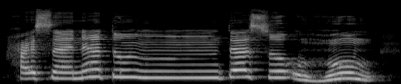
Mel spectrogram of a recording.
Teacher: इन तमसस्कुम हसनतुन तसुहुम, यहाँ देखिए हसनतुन, ता के पर तनवीन है, तनवीन के बाद जो है ता आ रहा है और ता जो है इक्फा का वर्ड है, तो हम यहाँ इक्फा करेंगे, तनवीन की आवाज़ को नाक में छुपाएंगे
